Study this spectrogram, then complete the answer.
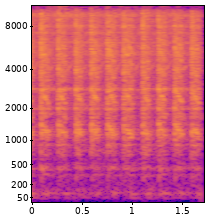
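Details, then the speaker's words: Tata CNG car with hard starting, weak acceleration, stalling and shaking, timing belt recently replaced: the engine chuffs in even hissy puffs about six a second, an air-leak sound suspected from a leaking gas injector. "เหมือนมีเสียงรั่วเดี๋ยวดูก่อนว่าหัวฉีดรั่วหรือเปล่าอ่าเหมือนหัวฉีดรั่วนะฮะ"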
